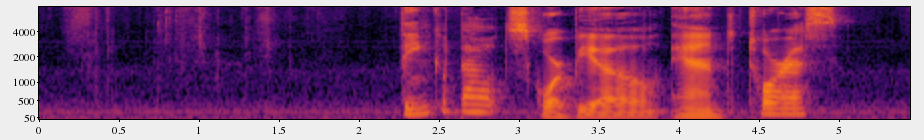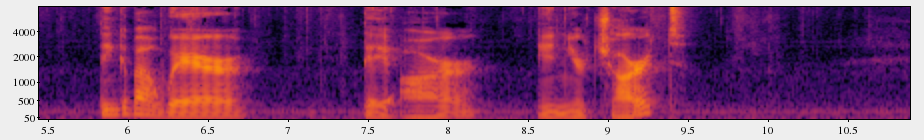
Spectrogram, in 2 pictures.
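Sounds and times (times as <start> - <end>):
tarot cards being shuffled: 0.1 - 1.9, 5.4 - 7.7, 8.6 - 10.8
speech: 2.3 - 5.0, 5.8 - 6.8, 7.5 - 9.5.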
